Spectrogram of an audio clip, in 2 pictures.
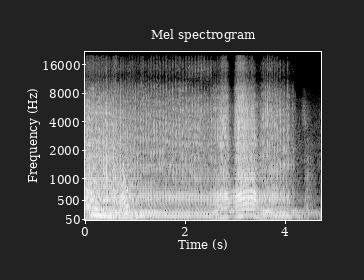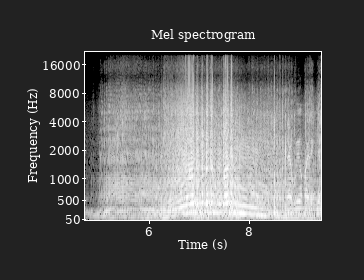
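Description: Damaged number 7 car at a youth mini demolition derby revs its engine in loud, rising and falling surges, dipping briefly before climbing hard again, with voices faintly present.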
